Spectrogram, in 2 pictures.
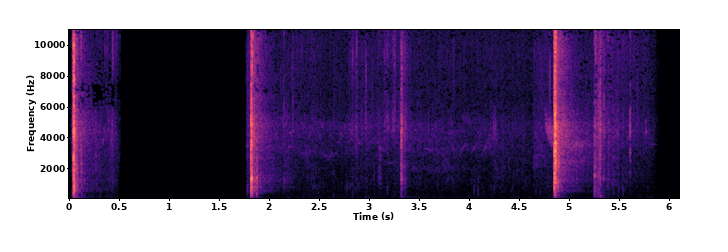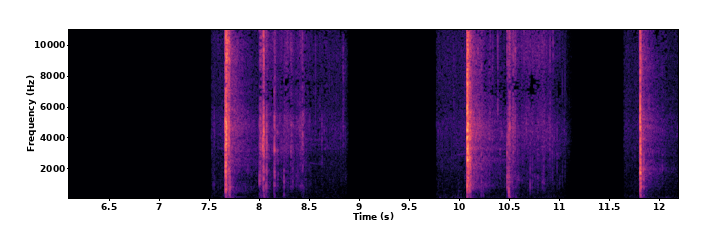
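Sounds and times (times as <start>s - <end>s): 
axe: 0.0s - 0.4s, 4.8s - 5.5s, 7.6s - 8.5s, 10.0s - 11.0s, 11.8s - 12.0s.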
